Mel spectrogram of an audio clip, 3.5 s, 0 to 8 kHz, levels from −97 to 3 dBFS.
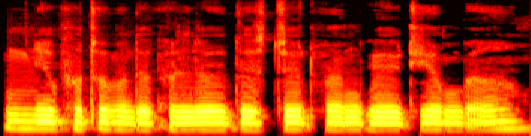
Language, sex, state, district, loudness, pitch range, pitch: Bhojpuri, male, Uttar Pradesh, Gorakhpur, -17 LUFS, 105-110 Hz, 105 Hz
